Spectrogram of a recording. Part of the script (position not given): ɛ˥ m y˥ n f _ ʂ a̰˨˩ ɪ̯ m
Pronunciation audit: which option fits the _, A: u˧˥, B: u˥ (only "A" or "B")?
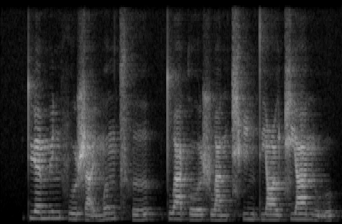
A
